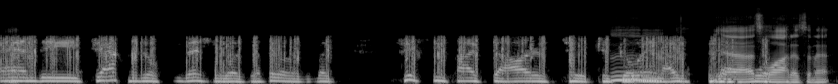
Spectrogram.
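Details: Acquired speech impediment caused by a major auto accident, in an adult man.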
